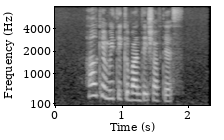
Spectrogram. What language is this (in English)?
English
